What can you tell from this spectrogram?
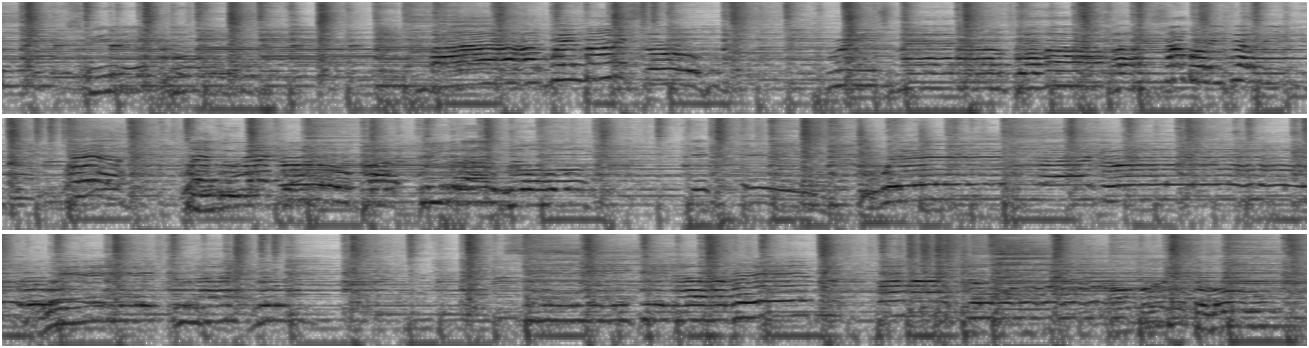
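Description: Live church gospel music: an acoustic guitar strummed steadily, with a second guitar and a voice carrying a slow melody.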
